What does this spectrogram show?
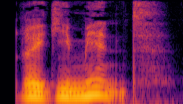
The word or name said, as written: regiment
